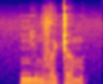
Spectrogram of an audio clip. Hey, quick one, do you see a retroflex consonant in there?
yes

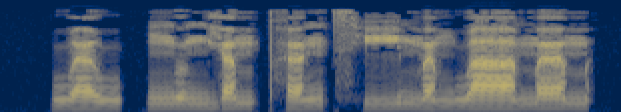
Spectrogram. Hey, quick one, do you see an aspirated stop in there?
yes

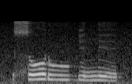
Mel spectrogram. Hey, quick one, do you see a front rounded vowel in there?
no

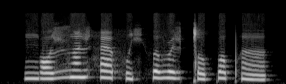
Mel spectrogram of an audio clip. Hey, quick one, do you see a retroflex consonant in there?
no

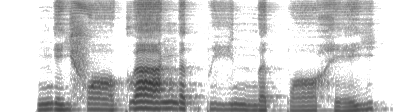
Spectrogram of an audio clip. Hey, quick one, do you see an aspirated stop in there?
no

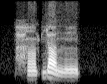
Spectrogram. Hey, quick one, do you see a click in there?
no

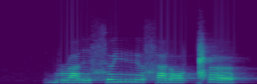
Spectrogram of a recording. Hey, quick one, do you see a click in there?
yes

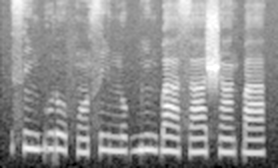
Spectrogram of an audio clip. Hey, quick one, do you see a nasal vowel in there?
yes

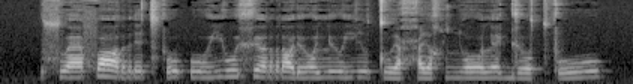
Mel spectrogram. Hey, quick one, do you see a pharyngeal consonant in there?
yes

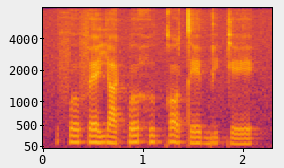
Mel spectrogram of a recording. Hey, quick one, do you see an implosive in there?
no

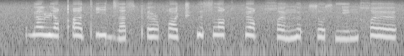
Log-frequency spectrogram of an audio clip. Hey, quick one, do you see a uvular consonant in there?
yes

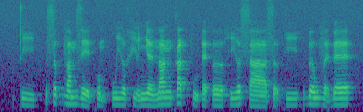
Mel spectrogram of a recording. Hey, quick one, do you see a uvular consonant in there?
no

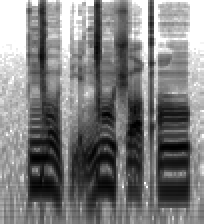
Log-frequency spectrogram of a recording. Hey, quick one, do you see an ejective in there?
yes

